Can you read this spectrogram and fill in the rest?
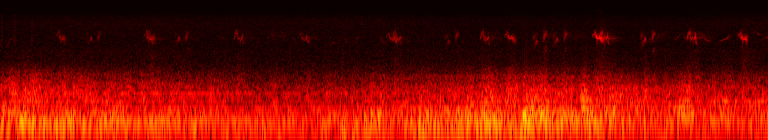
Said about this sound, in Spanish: Y esos truenos que anuncian tormenta nos avisan también de que otra cineficción radio terminó.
